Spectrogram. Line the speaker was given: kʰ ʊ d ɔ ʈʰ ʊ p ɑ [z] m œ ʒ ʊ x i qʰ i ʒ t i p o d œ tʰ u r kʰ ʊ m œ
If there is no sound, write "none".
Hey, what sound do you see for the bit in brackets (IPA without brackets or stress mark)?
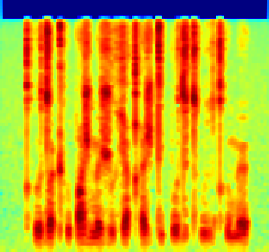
ʒ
